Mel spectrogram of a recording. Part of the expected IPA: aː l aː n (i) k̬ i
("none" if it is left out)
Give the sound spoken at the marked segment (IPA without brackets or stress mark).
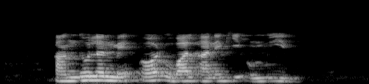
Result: e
